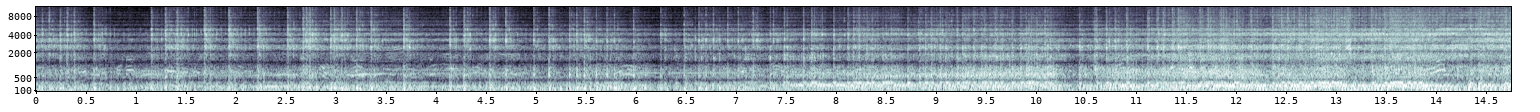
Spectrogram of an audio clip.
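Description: A small kart engine runs loudly and close by, revving higher toward the end.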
